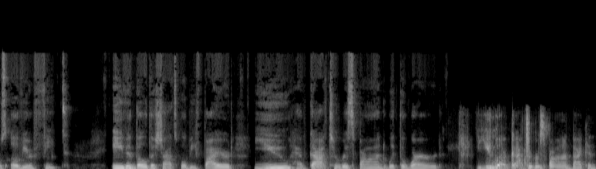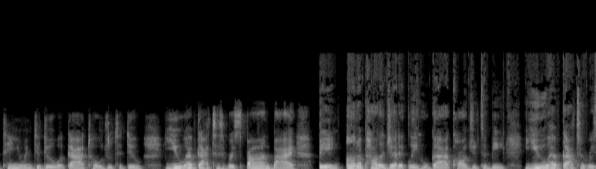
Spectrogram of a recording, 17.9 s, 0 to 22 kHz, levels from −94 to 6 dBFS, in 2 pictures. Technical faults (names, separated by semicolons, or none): call bitrate drop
